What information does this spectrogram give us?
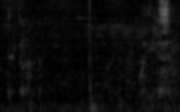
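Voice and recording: Whispering at a moderate pace, a man talks.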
